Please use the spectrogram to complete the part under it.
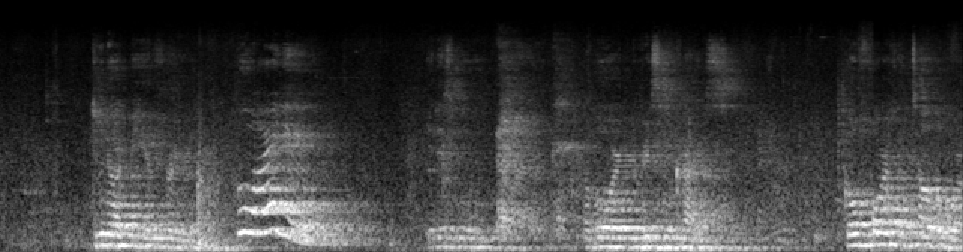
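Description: A man sings through a loudspeaker in a large echoing hall.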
